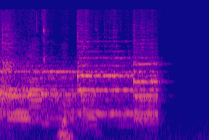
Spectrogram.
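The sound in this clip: A phone ringtone sounds as a bright electronic tone, steady and fairly loud, with a slight change in its pattern partway through. It cuts off abruptly after about a second and a half, leaving near silence.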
